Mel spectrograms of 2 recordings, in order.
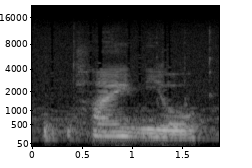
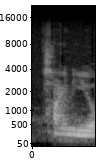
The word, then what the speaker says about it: pineal: um the pineal gland pineal gland g dot for gland that will always be my abbreviation pineal or pineal depending on your pronunciation pineal gland you might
